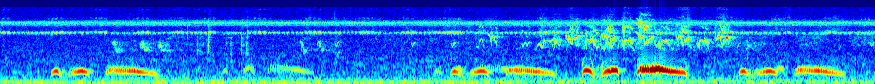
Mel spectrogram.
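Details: Rainy-season lure of spotted dove in Toba, raja angguk style: repeated soft coo phrases at moderate volume, mixed with chirping small birds and insect-like buzzing, plus a continuous high-pitched tone.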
